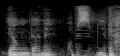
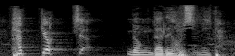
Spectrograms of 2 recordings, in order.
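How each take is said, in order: First: Said in the usual way. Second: Lightly mimicked recorded ARS announcement, rising on 합격자; a hint of a robotic hotline voice; automated phone voice. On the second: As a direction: read it out like a flat machine message saying 합격자 명단에 없습니다. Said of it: "이렇게".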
